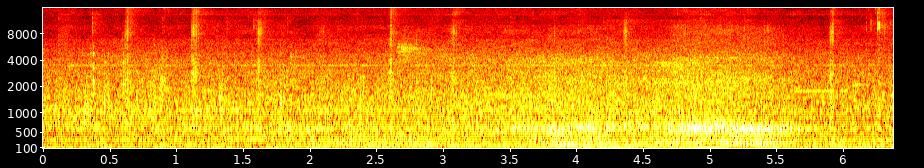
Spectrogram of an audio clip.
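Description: Close-miked chewing of a mouthful of chicken burger, over a steady low rumble that swells about four seconds in and eases off shortly before the end.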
